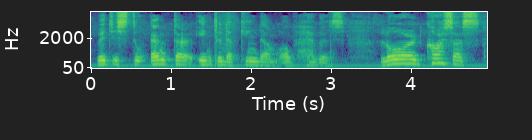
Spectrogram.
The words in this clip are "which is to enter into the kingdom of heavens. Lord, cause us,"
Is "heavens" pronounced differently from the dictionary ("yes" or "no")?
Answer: yes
